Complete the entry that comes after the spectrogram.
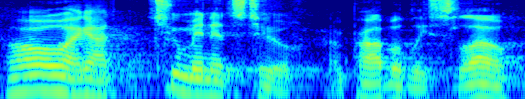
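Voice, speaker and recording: A young actor as suburban husband in an echoey hall. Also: male voice, mid-range voice, expressive, normal speed, close to an everyday voice. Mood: breezy, affable. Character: suburban husband and father, breezy turning bewildered and demanding. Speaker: actor in a live stage radio play. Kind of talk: classic radio drama acting. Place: on stage in a school hall. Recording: echoey stage hall, music behind.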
